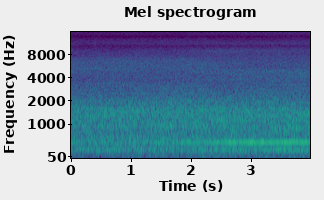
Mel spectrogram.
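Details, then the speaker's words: Hoffman weatherized enclosure HVAC heat pump, cabinet 3, cold December, heat circuit running with heat coming in: even airy whoosh with faint steady hum, no rattle, scrape or wobble; fan running normally. "Fan sounds good on that. We have some heat coming in."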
